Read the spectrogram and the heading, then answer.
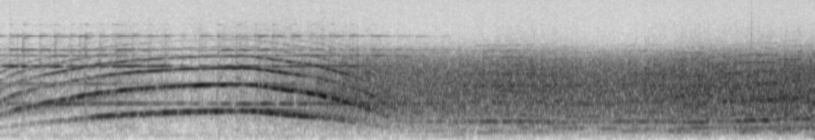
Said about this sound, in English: And remember, whenever you hear the siren and bell, think of Texaco.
